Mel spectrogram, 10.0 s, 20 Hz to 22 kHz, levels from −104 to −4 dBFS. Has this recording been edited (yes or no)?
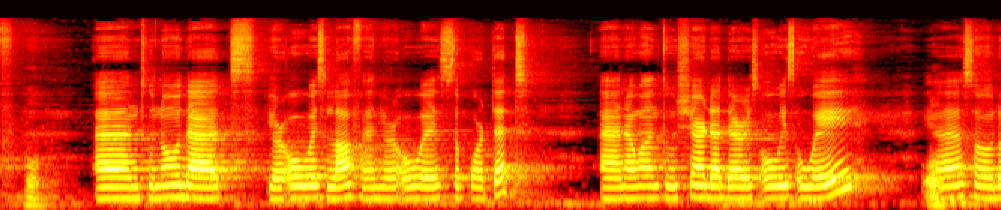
no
